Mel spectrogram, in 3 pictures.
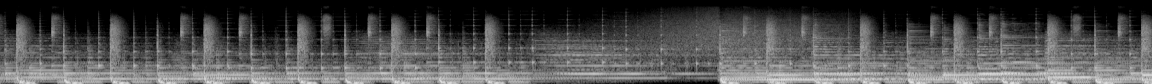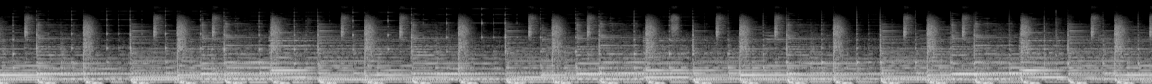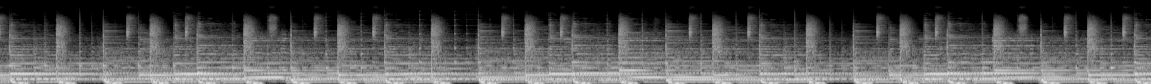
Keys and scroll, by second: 10.5 z, 10.8 Escape, 11.0 ctrl+z, 30.8 f.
